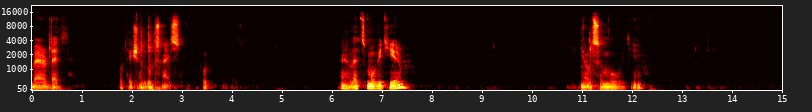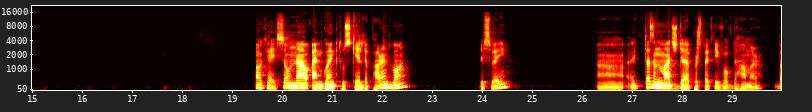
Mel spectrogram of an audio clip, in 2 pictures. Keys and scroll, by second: 0.2 c, 2.2 ctrl+z, 4.7 v, 9.0 v, 10.7 shift+q, 11.1 shift+a, 12.9-13.9 typing, 14.9 v, 17.7 ctrl+b, 21.9 x.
